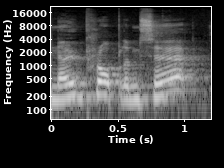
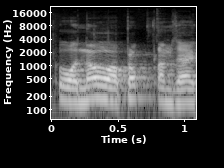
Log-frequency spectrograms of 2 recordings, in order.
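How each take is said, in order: First: Put-on Finnish accent. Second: Said in the usual way. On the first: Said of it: "that's how people from Finland talk". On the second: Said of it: "when I can't be bothered to do the accent".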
